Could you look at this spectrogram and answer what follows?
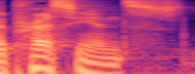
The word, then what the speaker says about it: prescience: And I don't know if that's even how you pronounce that word. Prescience? – No, it is.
